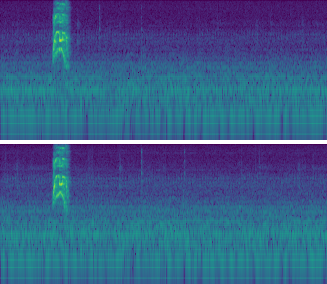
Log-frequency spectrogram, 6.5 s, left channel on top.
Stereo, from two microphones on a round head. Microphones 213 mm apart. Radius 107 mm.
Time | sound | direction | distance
1.0 | a scream | 5° right (ahead or behind) | 2 m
